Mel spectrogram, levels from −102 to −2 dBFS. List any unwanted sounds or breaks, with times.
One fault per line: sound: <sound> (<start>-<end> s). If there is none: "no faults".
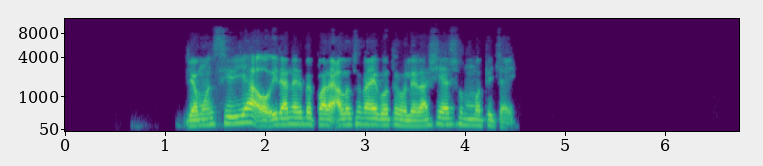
no faults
